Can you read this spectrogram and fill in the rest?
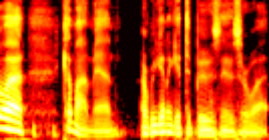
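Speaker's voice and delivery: mock uninterested, low, bored, impatient delivery. Voicing Todd during the baby talk, imitating Todd, uninterested. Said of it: "Look how uninterested Todd is".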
